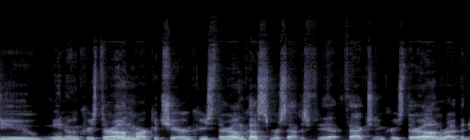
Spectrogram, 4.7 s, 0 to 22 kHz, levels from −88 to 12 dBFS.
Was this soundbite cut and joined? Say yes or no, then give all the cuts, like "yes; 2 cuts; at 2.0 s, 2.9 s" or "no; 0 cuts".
no; 0 cuts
